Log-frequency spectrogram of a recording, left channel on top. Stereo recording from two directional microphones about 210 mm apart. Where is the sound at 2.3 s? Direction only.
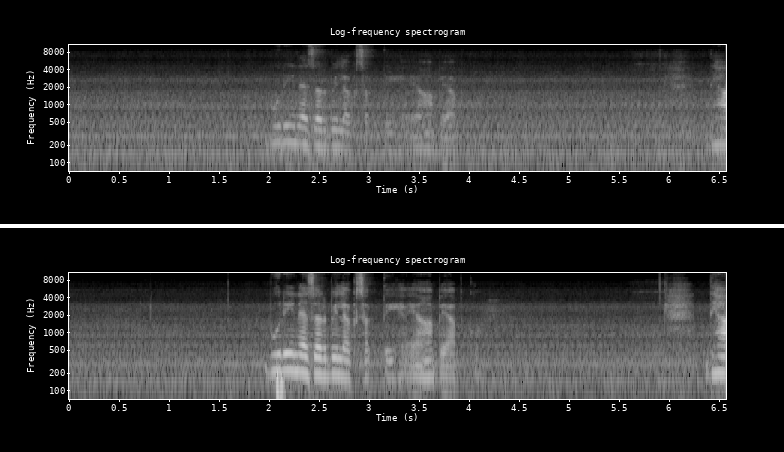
55° right (ahead or behind).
